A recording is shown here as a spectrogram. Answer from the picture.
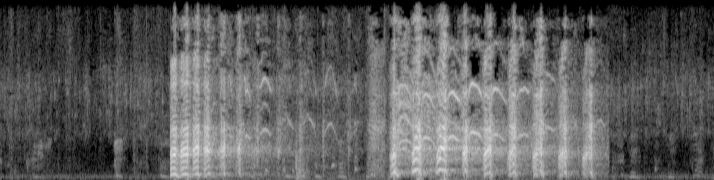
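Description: Laughter sound effect dubbed over the picture: two bursts of rapid, high-pitched giggling, the first about two seconds in and the second about four seconds in.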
